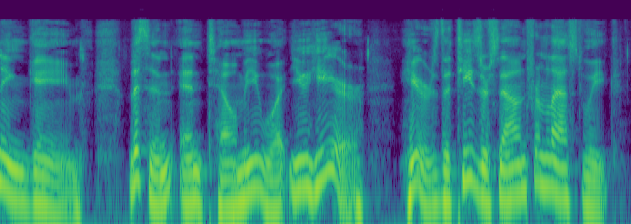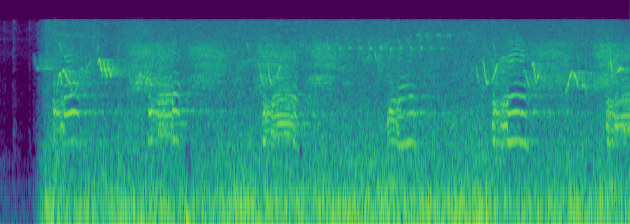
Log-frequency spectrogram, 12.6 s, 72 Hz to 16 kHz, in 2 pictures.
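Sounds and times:
speech: 0:00.0 - 0:08.3, 0:08.9 - 0:10.6
steady background hiss: 0:00.0 - 0:12.6
other birds in background: 0:03.1 - 0:04.0, 0:06.2 - 0:12.6
goose honking while flying overhead in the morning: 0:06.8 - 0:12.6.

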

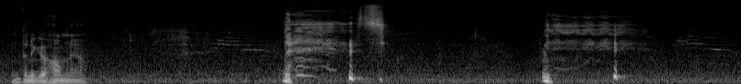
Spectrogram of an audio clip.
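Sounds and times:
speech: 0:00.1 - 0:01.0, 0:02.8 - 0:03.1, 0:05.4 - 0:05.7
cat meowing: 0:01.9 - 0:02.9, 0:06.4 - 0:07.3
laughter: 0:02.8 - 0:03.9, 0:05.4 - 0:06.5.

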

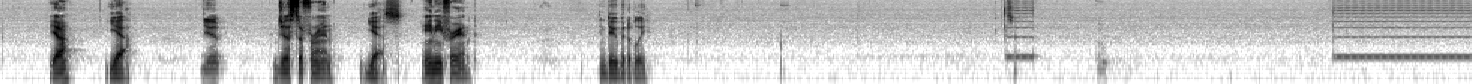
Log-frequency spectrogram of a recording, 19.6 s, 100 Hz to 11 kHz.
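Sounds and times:
faint hiss: 0:00.0 - 0:19.6
speech: 0:00.7 - 0:01.8, 0:02.7 - 0:03.0, 0:03.6 - 0:06.4, 0:08.0 - 0:08.7
outgoing phone call ringback tone: 0:13.4 - 0:13.9, 0:17.8 - 0:19.6.

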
